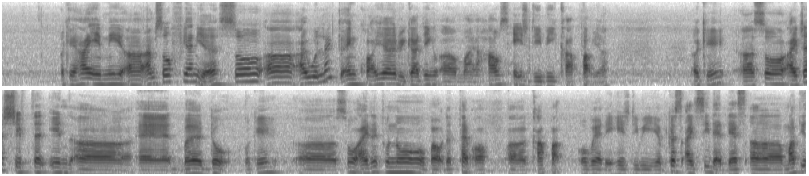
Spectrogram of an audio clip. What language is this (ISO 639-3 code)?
eng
